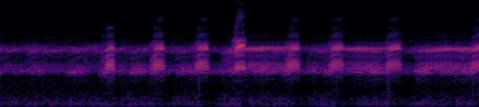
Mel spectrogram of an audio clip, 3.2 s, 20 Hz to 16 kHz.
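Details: Frog chorus at night in May in a flooded rice paddy before planting, surrounded by housing; courtship calls recorded on a Sony PCM-D100. A dense steady croaking drone with louder rasping pulses about three times a second.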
